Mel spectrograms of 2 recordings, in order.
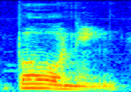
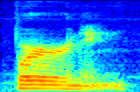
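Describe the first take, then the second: First: The R is replaced by a W-like sound. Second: The R is a clear R sound. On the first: The speaker calls it wrong. "a little child would say boning ... make the W sound" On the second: The speaker calls it right. "your tongue should be like this. Not touching anything"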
